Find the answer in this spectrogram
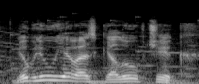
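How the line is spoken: Sighing. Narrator (Russian): вздохнул Павел Иванович

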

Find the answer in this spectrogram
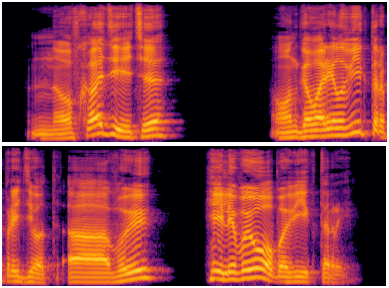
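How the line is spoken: Laughing. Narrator (Russian): рассмеялся

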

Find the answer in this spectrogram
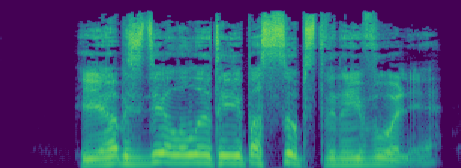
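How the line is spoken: Growl. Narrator (Russian): рыкнул Ури

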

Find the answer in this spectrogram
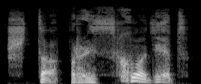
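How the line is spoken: Hiss through clenched teeth. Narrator (Russian): прошипела она сквозь стиснутые зубы

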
